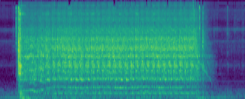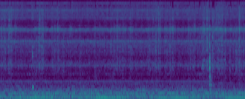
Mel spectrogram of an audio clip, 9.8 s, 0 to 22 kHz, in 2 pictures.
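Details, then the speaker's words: 1997 GM truck 5.7, 427,000 km, cold: even cranking at about three beats a second, never fires; fuel pressure far below the needed 55 psi as the pump check valve leaks down cold; new pump needed, plus a plugged fuel filter. "if it doesn't have 55 lbs of fuel pressure it won't fire I hear the pump running in the tank now look at the pressure leaking down so that check valve in there is leaking when it's cold"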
